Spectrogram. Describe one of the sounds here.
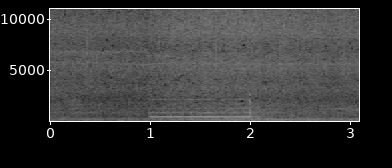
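A phone plays a steady electronic tone.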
